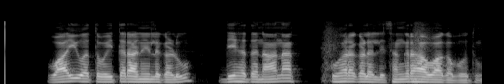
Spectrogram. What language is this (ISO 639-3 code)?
kan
